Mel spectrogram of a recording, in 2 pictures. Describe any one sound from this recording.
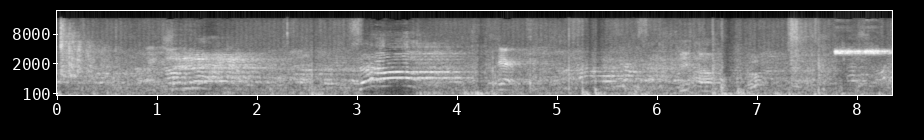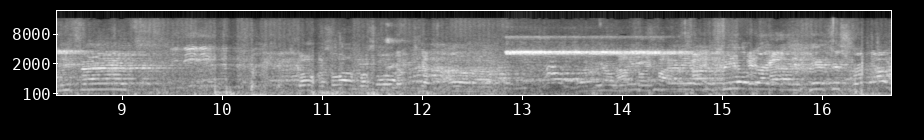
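Boys shout to each other in a large echoing indoor hall.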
